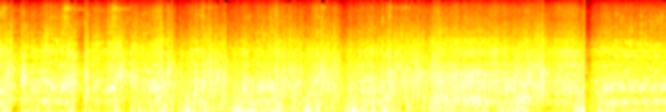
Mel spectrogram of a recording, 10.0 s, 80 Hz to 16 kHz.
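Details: 1958 Chevy Apache barn-find truck, sat about 20 years, old six-cylinder just started on a new carburetor; steady, even rumble under background clatter, no misses or knocks; idling well.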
